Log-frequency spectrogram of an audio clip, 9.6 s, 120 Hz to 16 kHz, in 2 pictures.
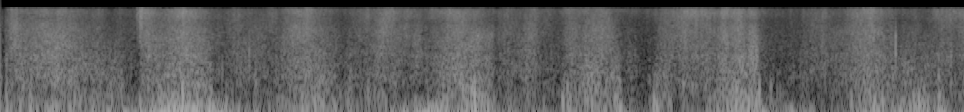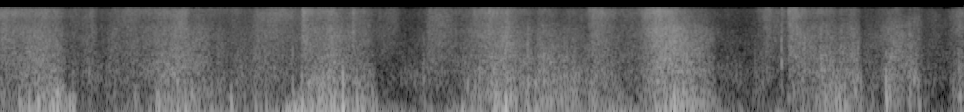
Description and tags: pulsa i djupsnö 1
Walking in very high snow. Recorded with Zoom H4.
